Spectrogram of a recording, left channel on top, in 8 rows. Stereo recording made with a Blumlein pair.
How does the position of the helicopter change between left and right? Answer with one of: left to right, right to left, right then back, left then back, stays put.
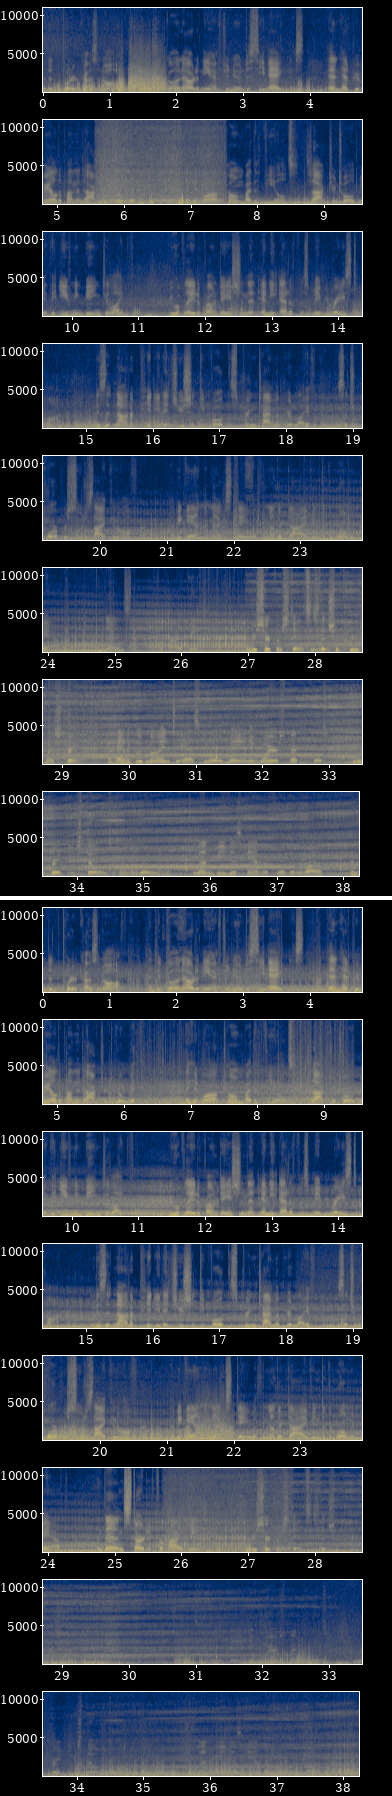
right to left.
